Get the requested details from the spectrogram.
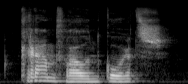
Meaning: puerperal fever, postpartum endometritis
- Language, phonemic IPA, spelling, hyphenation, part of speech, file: Dutch, /ˈkraːm.vrɑu̯.ə(n)ˌkoːrts/, kraamvrouwenkoorts, kraam‧vrou‧wen‧koorts, noun, Nl-kraamvrouwenkoorts.ogg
